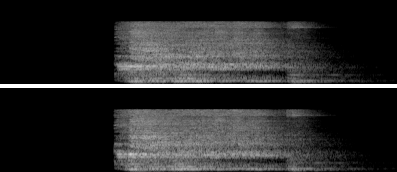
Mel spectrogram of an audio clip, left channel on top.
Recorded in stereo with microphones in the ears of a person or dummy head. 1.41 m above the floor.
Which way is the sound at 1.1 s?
45° right (ahead or behind).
